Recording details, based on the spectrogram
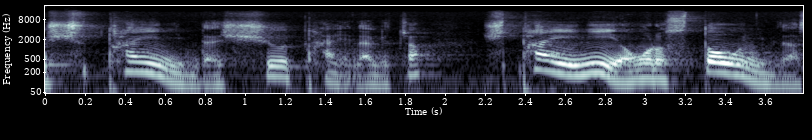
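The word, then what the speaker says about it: Einstein: 이게 ST가 영어에서는 쉬 이 발음이 나거든요. 그래서 스타인이 아니고 슈타인입니다.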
